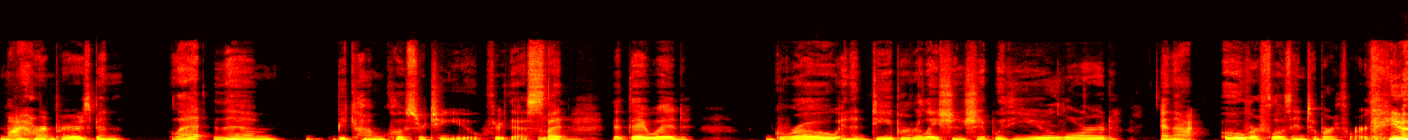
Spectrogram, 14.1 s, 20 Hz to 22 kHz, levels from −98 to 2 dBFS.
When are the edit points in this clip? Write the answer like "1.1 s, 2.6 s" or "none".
none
